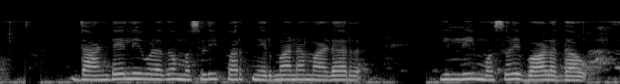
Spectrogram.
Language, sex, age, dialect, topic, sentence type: Kannada, female, 18-24, Dharwad Kannada, agriculture, statement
